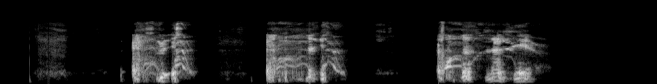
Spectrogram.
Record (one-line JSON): {"three_cough_length": "6.6 s", "three_cough_amplitude": 32330, "three_cough_signal_mean_std_ratio": 0.4, "survey_phase": "alpha (2021-03-01 to 2021-08-12)", "age": "45-64", "gender": "Male", "wearing_mask": "Yes", "symptom_cough_any": true, "symptom_fatigue": true, "symptom_fever_high_temperature": true, "symptom_headache": true, "symptom_change_to_sense_of_smell_or_taste": true, "symptom_onset": "4 days", "smoker_status": "Current smoker (e-cigarettes or vapes only)", "respiratory_condition_asthma": false, "respiratory_condition_other": false, "recruitment_source": "Test and Trace", "submission_delay": "2 days", "covid_test_result": "Positive", "covid_test_method": "RT-qPCR", "covid_ct_value": 17.2, "covid_ct_gene": "ORF1ab gene", "covid_ct_mean": 17.2, "covid_viral_load": "2400000 copies/ml", "covid_viral_load_category": "High viral load (>1M copies/ml)"}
